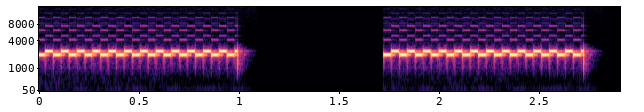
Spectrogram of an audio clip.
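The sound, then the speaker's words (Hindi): A telephone rings twice at about 9 at night in a steady electronic trill, each ring lasting about a second with a short pause between, loud with no voices. “कल रात 9 बजे के करीब हम लोग खाना खाकर उठे ही थे कि फोन की घंटी बजी।”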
